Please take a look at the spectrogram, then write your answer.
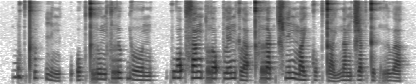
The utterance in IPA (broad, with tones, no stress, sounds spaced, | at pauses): b ɯ˥˩ k̚ tʰ ɯ˦˥ k̚ ʔ i˨˩ n | ʔ o˨˩ k̚ t r u˧ n k r ɯ˥˩ k̚ j ɤː˧ n | k w ɔ˥˩ ʔ s a˥˩ ŋ p r ɔ˥˩ ʔ p l e˥˩ n k l a˨˩ ʔ kʰ r a˥˩ k̚ t͡ɕʰ i˥˩ n m a˦˥ j k o˨˩ k̚ t a˩˦ j n a˧ ŋ t͡ɕ a˦˥ k̚ t e˨˩ k̚ r ɯ˧ a̯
